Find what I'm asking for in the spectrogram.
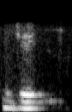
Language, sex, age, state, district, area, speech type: Urdu, female, 45-60, Bihar, Gaya, urban, conversation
